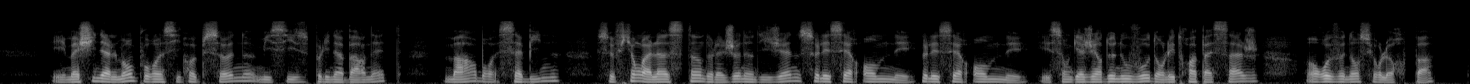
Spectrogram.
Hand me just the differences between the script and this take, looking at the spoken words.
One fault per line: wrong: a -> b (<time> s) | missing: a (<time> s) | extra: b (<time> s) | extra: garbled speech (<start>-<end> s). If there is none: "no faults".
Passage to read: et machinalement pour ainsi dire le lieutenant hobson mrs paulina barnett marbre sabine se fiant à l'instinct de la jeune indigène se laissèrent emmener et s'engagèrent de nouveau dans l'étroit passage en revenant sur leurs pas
missing: dire le lieutenant (1.8 s)
extra: laissèrent emmener (9.2 s)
